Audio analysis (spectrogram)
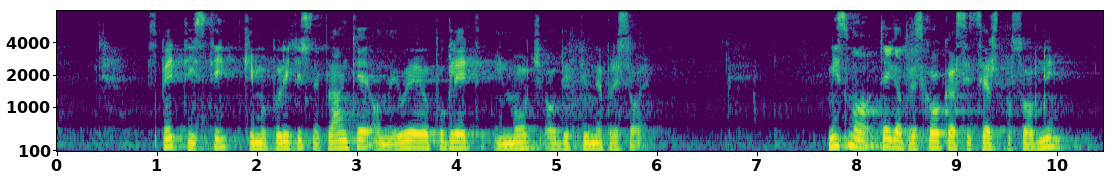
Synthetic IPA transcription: speːt̪ːist̪ikimupɔliːt̪it͡ʃnɛplaːŋkɛʔɔmɛjuːjɛjɔpɔɡleːt̪inmoːt͡ʃɔbjɛkt̪iwnɛpɾɛsɔ̰ːjɛ̰ | miːsmɔt̪eːɡapɾɛskɔːkasit̪sɛɾspɔsoːbni

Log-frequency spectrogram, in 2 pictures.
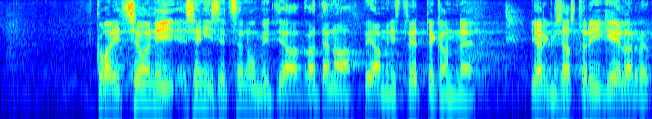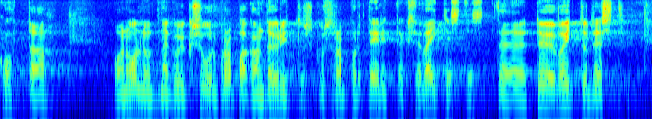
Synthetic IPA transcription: ko̞ɑlit̪sio̞ːnʲise̞nʲise̞d̪̥sɤnumid̪jɑkɑt̪ænɑpe̞ɑminist̪ɾrie̞t̪ːe̞kɑnːe̞jærɡ̥miseɑːst̪ɑɾiːɡie̞ːlɑrve̞ko̞ht̪ɑ | o̞no̞lnud̪̥nɑɡuyksːuːrpro̞pːˑɑɡɑnd̪ɑyɾit̪ːˑuskusrɑpːo̞rt̪ːˑe̞ːɾit̪ːˑɑkse̞væjkːˑe̞st̪e̞st̪ːø̞ːvɤ̞jt̪ːˑud̪̥e̞st̪

